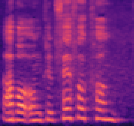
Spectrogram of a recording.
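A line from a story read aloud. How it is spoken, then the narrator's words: Horrified cry. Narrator (German): rief entsetzt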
